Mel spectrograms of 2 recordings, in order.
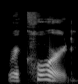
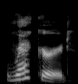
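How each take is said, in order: First: "record" stressed on the second syllable, re-CORD; verb stress. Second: "record" stressed on the first syllable, REC-ord; noun stress. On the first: Coach contrasting verb and noun, "record" stressed on CORD. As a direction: hit the end of "record" as the verb. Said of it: "one's a verb". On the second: Coach contrasting noun and verb, "record" stressed on REC. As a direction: hit the start of "record" as the noun. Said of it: "One's a noun". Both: Shown as a demonstration.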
